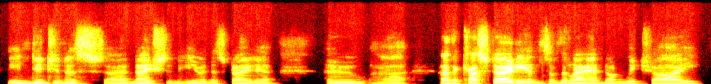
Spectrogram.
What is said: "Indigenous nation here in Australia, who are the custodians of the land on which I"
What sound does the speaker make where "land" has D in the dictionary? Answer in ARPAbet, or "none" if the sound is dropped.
D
